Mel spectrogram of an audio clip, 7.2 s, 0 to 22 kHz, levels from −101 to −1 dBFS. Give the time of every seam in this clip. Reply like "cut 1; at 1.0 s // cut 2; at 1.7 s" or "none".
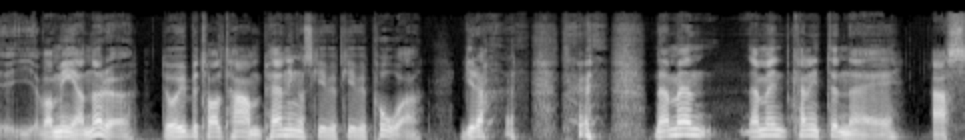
cut 1; at 1.1 s // cut 2; at 2.6 s

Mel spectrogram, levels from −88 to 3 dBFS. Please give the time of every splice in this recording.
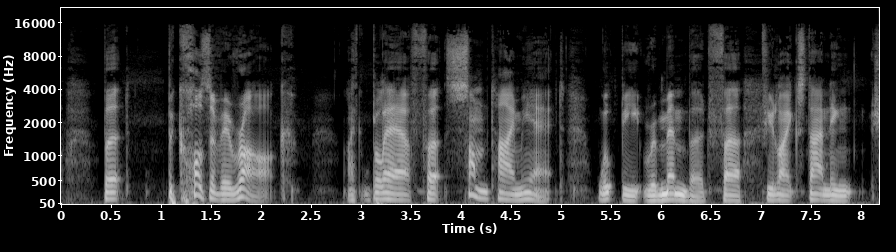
cut 1; at 3.0 s // cut 2; at 5.5 s // cut 3; at 7.0 s

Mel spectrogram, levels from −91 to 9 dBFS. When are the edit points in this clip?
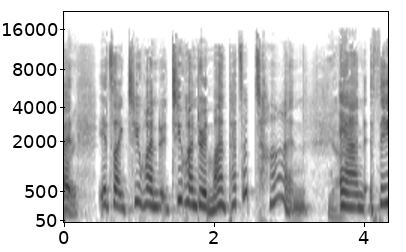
cut 1; at 1.9 s

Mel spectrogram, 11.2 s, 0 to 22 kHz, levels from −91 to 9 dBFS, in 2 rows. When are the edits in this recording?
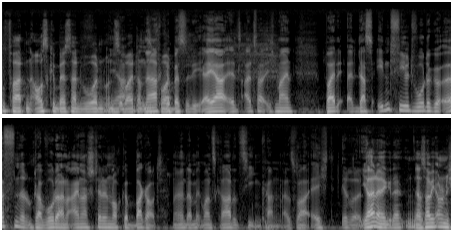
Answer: cut 1; at 7.7 s

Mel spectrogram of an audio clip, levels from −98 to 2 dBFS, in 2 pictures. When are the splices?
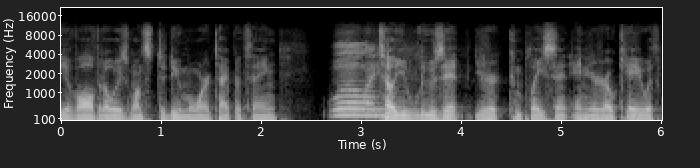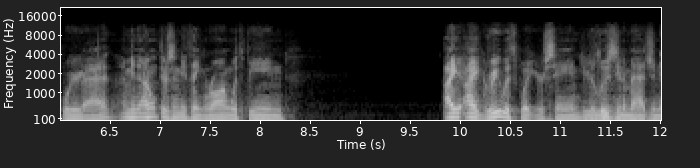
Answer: cut 1; at 2.3 s // cut 2; at 3.1 s // cut 3; at 4.1 s // cut 4; at 6.2 s // cut 5; at 7.0 s

